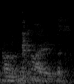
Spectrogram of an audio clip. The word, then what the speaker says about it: Kaisth: Kaisth. Kaisth. The H is silent.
